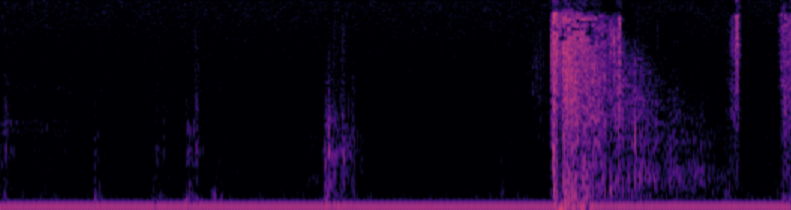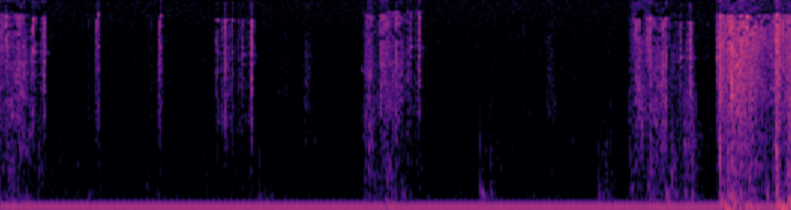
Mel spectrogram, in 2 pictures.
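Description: Shotgun blasts in a fast video game firefight, several sharp broadband bangs spaced irregularly over a steady low hum, two or three closely grouped, with faint clicks between.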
